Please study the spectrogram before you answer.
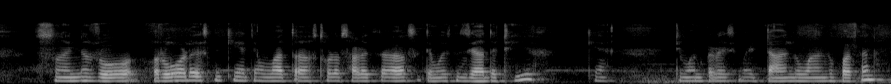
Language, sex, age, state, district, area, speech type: Kashmiri, male, 18-30, Jammu and Kashmir, Shopian, rural, spontaneous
